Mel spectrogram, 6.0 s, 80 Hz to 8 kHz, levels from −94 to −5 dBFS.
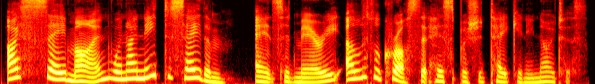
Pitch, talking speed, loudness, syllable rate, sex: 210 Hz, 200 wpm, -18 LUFS, 5.1 syllables/s, female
